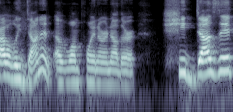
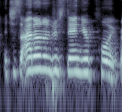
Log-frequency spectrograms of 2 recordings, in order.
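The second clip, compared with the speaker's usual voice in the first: higher, dismissive Kamala voice; Kamala impression; 7 semitones higher, 3 dB quieter than usual. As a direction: brush off the question like Kamala. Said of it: "she laughs it off and she goes".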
